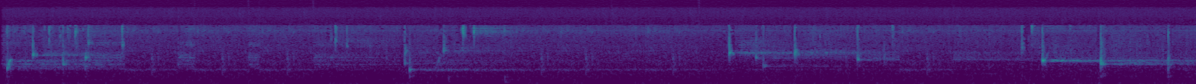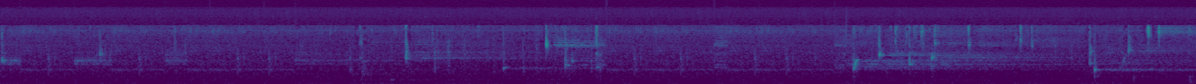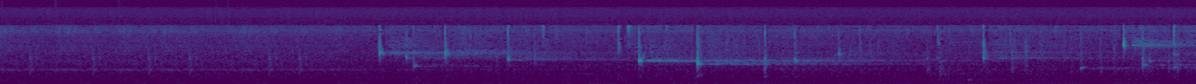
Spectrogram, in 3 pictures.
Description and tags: background noise for cave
